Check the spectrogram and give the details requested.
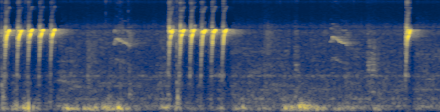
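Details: During sunning, a brown-throated sunbird calls out to rivals with wild birds nearby, giving two bursts of about six shrill, rapid notes and one lone chip, with low rumbling noise underneath.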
